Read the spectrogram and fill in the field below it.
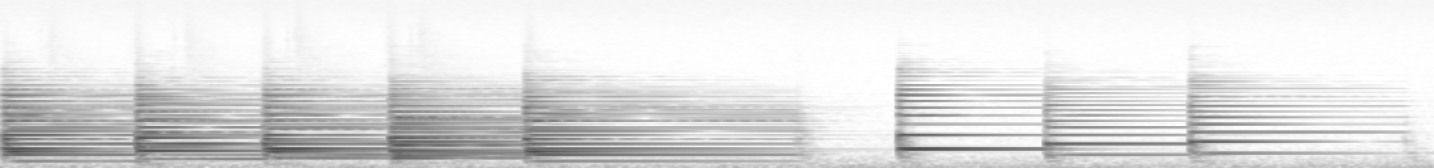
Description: melodic fragments; ear training

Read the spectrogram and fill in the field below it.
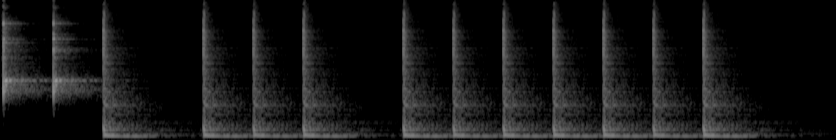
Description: rhythmic dictation

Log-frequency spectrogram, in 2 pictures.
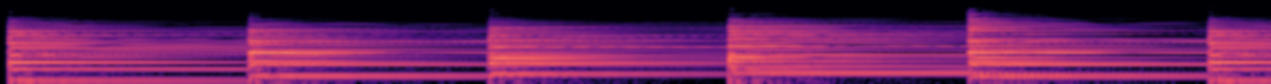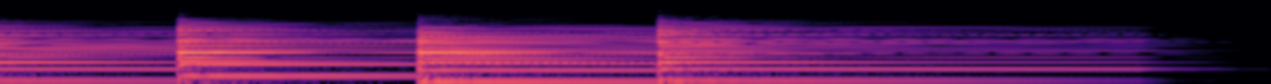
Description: harmonic error detection

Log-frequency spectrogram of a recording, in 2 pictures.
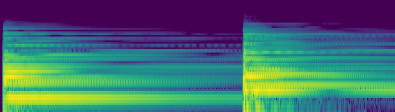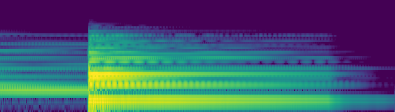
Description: ii V I progressions; ear training

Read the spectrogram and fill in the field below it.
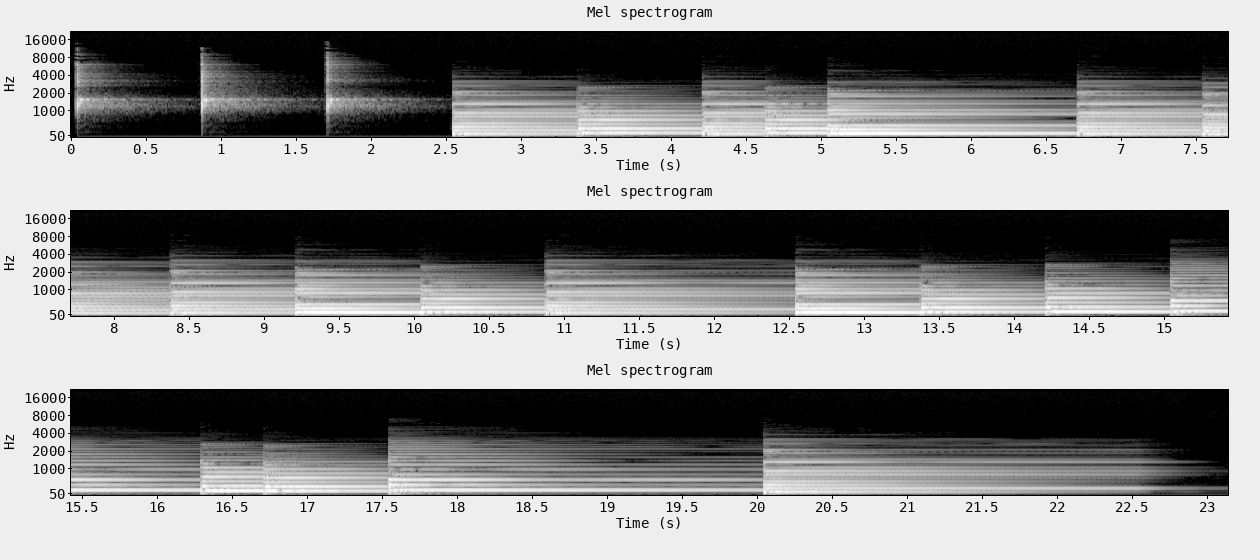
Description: partially completed melodic dictation

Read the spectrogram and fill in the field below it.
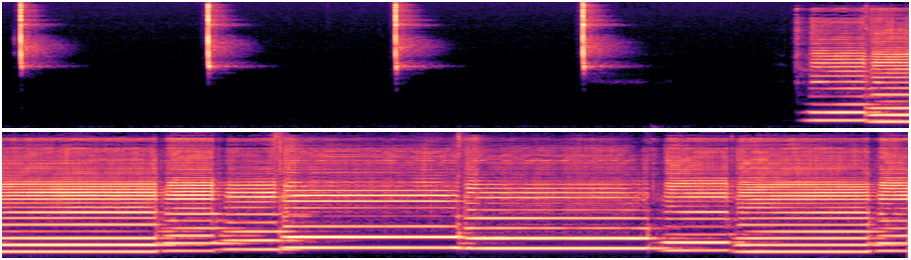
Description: melodic dictation

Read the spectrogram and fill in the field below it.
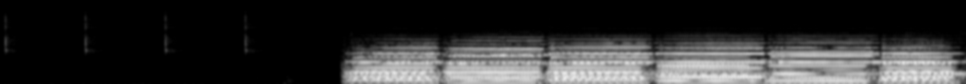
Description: harmonic error detection

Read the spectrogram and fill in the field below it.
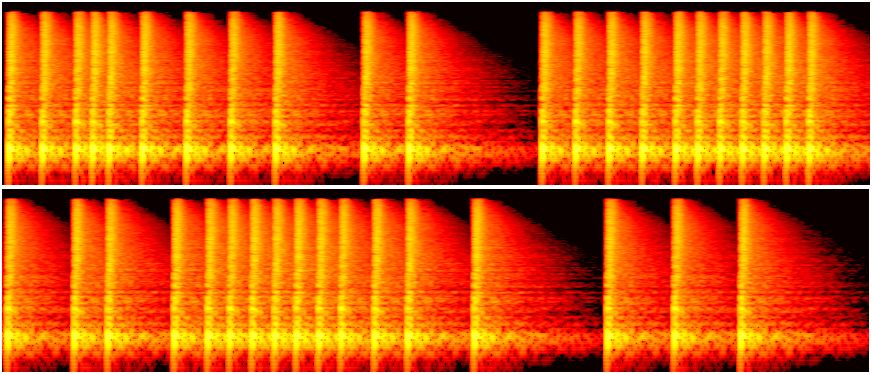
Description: rhythmic error detection; ear training

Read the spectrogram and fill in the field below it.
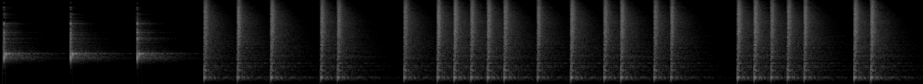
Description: rhythmic dictation

